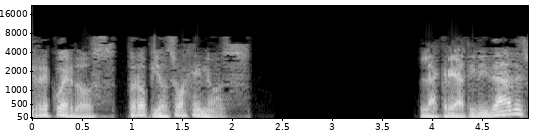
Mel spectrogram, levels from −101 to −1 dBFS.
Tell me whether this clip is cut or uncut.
uncut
